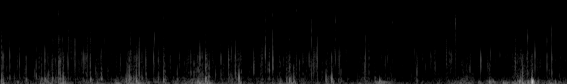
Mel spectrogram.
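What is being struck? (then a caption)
Plastic film wrapped over a microphone. A microphone head wrapped in crinkled purple plastic film is rubbed and pressed with the cap end of a plastic glue stick held in the fingers. The result is a steady, quiet, low, muffled crinkly scraping and rustling, with one sharper, louder pop near the end.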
